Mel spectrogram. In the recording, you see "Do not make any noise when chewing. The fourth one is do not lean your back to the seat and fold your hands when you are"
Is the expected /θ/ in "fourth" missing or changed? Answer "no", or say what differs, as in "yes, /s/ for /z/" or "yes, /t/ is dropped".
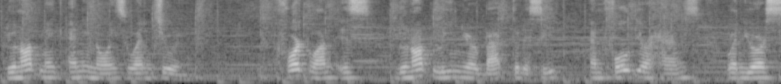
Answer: yes, /t/ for /θ/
